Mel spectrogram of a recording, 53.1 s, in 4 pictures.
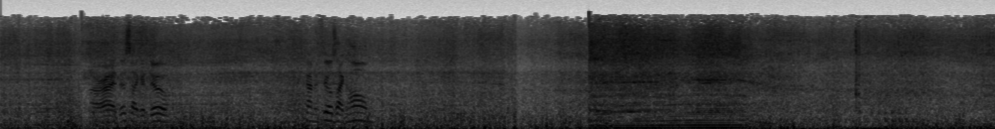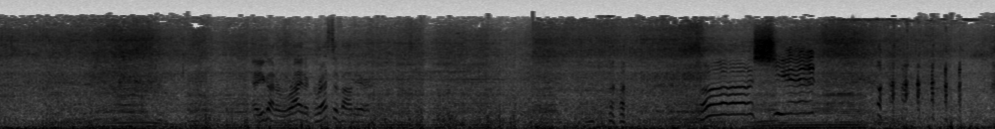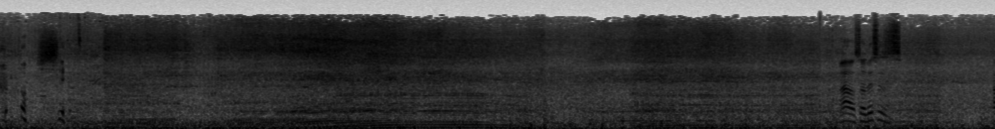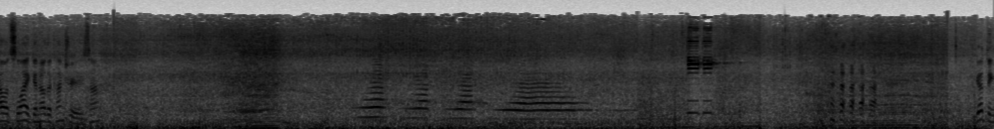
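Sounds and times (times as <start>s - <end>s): traffic noise: 0.0s - 53.0s
wind and road noise: 0.0s - 53.0s
scooter engine running: 48.9s - 49.7s.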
